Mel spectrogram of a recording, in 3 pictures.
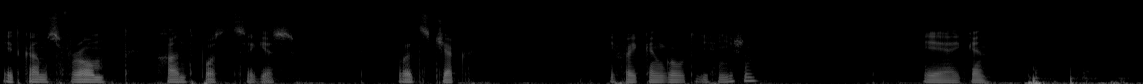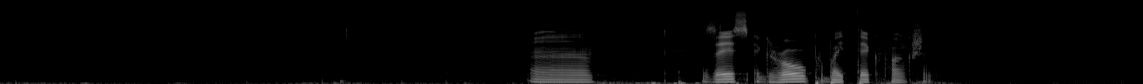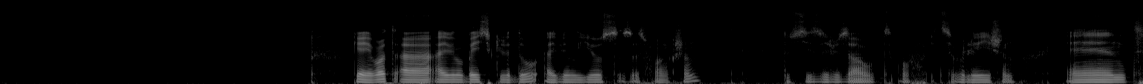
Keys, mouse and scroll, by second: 2.0 ctrl+g, 4.3 click, 5.7 click, 6.6 click, 7.2 alt+., 8.9 ctrl+n, 9.4 ctrl+p, 17.2 scroll down 1, 20.2 scroll down 1, 23.3 scroll down 1, 25.8 scroll up 10, 28.0 click, 28.1 double click, 28.8 click, 29.4 super+b, 31.4 scroll up 1, 32.6 click.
